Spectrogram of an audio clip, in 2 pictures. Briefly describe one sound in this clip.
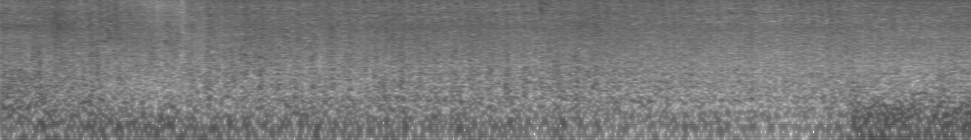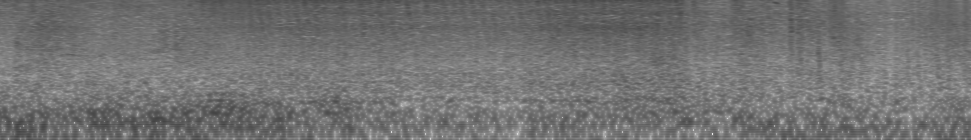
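Game guns fire in rapid bursts.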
